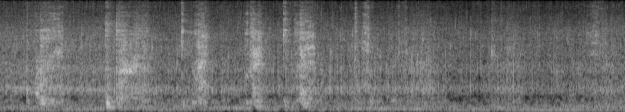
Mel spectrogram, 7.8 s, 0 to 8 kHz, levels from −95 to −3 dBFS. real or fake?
real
